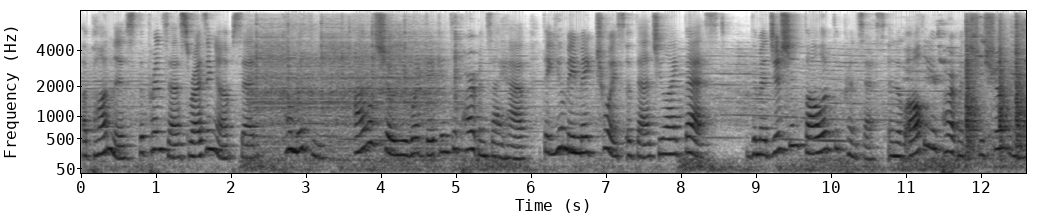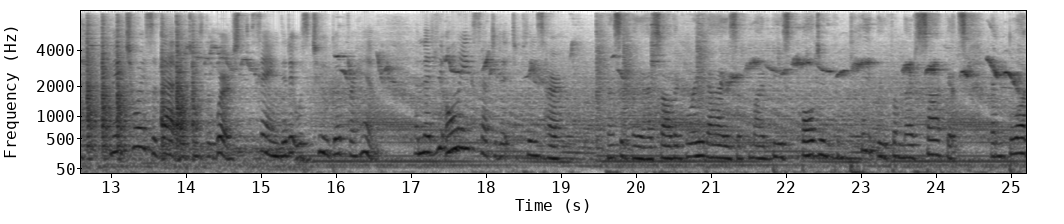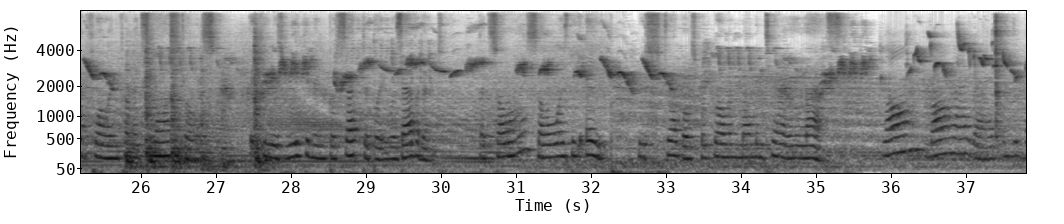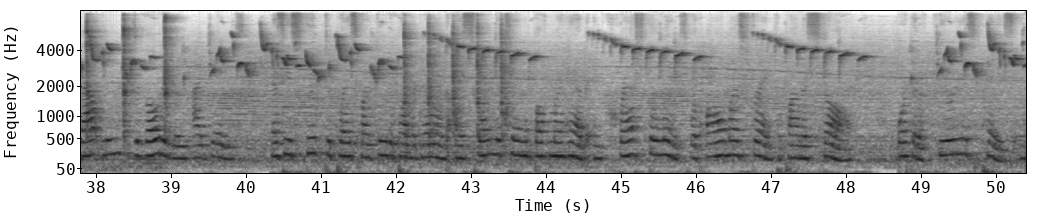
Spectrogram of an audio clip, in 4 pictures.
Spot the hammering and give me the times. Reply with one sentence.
You can hear the hammering from 2.2 to 5.1 s, from 11.8 to 14.2 s, from 19.4 to 21.4 s, from 25.8 to 27.8 s, from 37.4 to 39.0 s and from 42.1 to 43.5 s.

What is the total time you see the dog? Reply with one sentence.
The dog can't be heard in this clip.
